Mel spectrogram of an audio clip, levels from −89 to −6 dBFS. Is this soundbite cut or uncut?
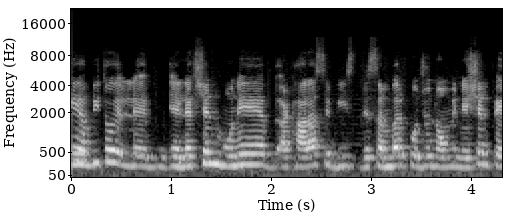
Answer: uncut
